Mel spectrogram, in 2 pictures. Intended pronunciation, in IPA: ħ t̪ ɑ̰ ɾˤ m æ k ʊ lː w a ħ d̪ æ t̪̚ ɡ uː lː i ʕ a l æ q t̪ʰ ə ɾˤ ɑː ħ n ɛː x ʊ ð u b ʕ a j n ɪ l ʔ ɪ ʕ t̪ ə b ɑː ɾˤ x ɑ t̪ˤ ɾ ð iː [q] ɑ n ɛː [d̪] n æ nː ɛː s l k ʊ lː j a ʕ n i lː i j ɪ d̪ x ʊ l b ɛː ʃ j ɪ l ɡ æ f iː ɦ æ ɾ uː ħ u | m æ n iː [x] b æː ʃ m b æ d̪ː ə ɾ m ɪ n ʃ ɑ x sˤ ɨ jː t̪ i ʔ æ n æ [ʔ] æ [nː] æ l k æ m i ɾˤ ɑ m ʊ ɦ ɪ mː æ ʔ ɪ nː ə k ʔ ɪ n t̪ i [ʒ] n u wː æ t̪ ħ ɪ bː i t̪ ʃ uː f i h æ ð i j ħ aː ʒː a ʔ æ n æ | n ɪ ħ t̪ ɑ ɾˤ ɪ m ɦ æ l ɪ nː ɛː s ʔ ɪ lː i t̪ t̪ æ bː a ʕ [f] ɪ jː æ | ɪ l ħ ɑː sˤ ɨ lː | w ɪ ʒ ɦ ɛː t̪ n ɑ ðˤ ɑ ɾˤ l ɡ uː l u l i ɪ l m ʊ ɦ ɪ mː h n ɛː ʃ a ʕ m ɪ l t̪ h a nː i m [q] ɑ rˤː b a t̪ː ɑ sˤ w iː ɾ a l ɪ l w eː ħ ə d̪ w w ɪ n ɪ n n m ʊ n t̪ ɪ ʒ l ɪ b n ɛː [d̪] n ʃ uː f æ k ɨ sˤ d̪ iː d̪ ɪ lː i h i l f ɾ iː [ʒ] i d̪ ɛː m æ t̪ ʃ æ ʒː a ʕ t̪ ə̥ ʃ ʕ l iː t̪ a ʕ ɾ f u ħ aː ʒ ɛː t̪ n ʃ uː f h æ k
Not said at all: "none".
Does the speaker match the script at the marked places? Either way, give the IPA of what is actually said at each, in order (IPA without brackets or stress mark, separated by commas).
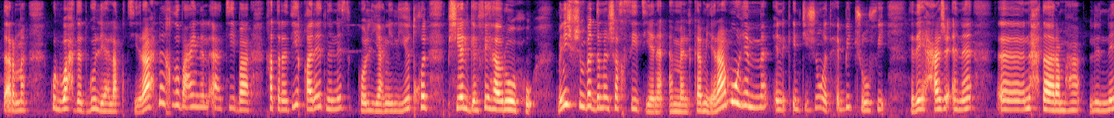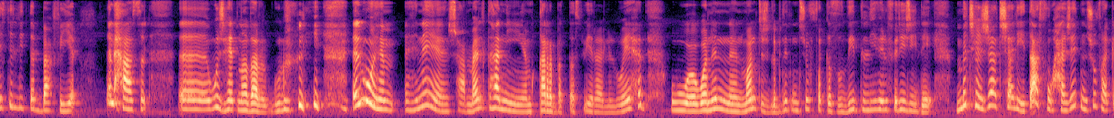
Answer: q, t̪, ʃ, ʔ, mː, ʃ, f, q, t̪, ʒ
